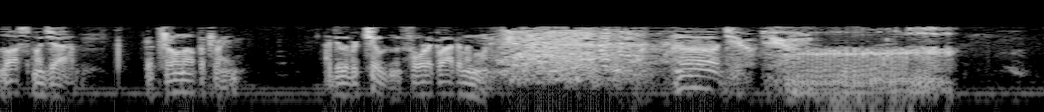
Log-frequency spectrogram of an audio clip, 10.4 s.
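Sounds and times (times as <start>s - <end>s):
speech: 0.0s - 2.5s, 3.2s - 8.6s
laughter: 4.9s - 7.2s
snoring: 7.8s - 9.6s.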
